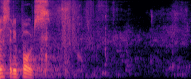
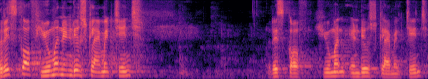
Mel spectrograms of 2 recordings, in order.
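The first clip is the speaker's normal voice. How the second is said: slow delivery, each phrase drawn out. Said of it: "ये तीन point wise लिखना".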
